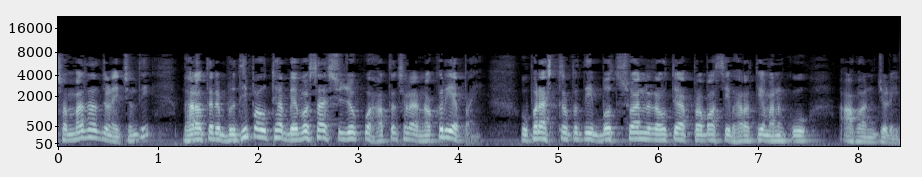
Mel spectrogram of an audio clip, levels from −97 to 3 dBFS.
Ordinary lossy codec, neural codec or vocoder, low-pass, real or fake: none; none; none; real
